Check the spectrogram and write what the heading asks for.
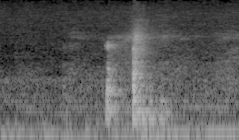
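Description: Two short knocks about a third of a second apart, a little over a second in, as the bottle and glass are taken up for the table. A low steady hum runs underneath.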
